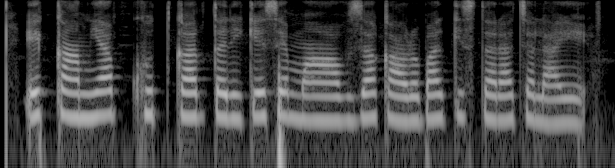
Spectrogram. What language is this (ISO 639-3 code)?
urd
